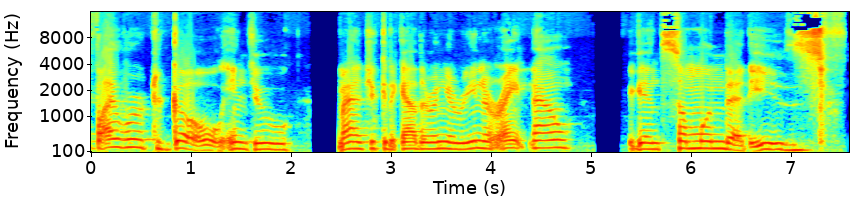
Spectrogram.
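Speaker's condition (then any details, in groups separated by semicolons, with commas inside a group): Cerebral palsy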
